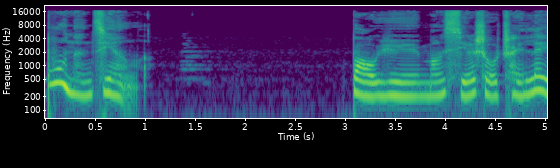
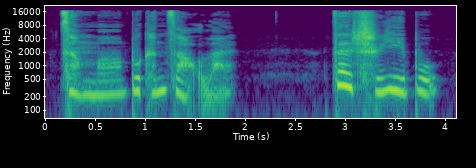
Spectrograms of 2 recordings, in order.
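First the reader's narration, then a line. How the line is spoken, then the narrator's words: Weak strained sigh. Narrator (Chinese): 哼了一声，……勉强叹道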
